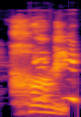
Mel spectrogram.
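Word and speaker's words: Hermès: It's pronounced Hermes, people. It's Hermes. That's what you did. You did a pronunciation video today. I love it. It says it right on the box, people. Hermes.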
